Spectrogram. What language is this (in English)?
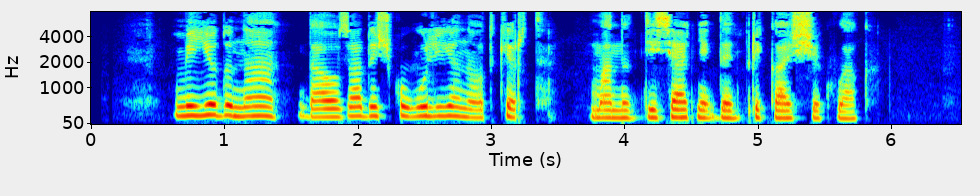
Mari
